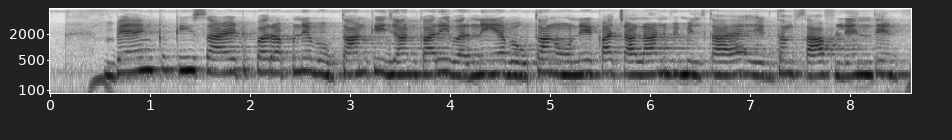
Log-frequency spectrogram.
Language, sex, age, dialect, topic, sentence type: Hindi, female, 18-24, Kanauji Braj Bhasha, banking, statement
